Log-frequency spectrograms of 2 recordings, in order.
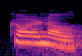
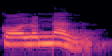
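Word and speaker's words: colonel: We know that, और ये this is not pronounce like this, कॉलोनल, कॉलोनल, यहाँ पे एल नहीं आता, एल हमारे पास बिल्कुल साइलेंट है, एल नहीं आता, बल्कि यहाँ पे आर का जो साउंड है वो प्रोड्यूस होता है।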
